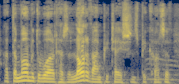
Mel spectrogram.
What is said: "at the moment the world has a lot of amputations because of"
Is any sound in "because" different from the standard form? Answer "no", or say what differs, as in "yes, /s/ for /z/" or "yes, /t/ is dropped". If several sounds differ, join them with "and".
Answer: no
